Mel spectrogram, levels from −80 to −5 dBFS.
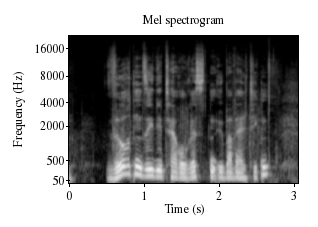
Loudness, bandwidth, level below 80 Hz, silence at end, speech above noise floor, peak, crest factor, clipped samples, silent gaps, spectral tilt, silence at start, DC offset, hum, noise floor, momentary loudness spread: -19 LUFS; 17.5 kHz; -46 dBFS; 0.05 s; 26 dB; -4 dBFS; 16 dB; under 0.1%; none; -6 dB/octave; 0 s; under 0.1%; none; -45 dBFS; 8 LU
